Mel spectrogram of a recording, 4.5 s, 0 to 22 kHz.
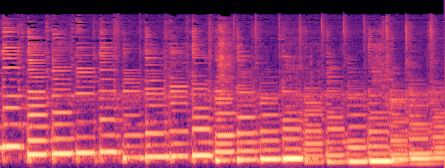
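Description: Steel-string acoustic guitar played one note at a time in a chromatic exercise: four-note groups rising a semitone at a time, fingers 1-2-3-4 on frets 5 to 8, each group a string lower, so the run steps down from the high strings towards the low ones at about four to five notes a second.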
